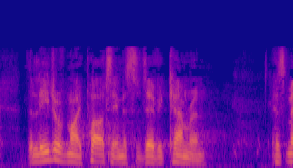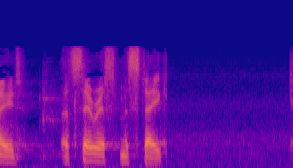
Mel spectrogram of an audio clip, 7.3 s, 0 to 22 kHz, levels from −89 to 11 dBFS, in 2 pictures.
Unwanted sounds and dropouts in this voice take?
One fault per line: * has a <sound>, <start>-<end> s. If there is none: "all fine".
all fine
